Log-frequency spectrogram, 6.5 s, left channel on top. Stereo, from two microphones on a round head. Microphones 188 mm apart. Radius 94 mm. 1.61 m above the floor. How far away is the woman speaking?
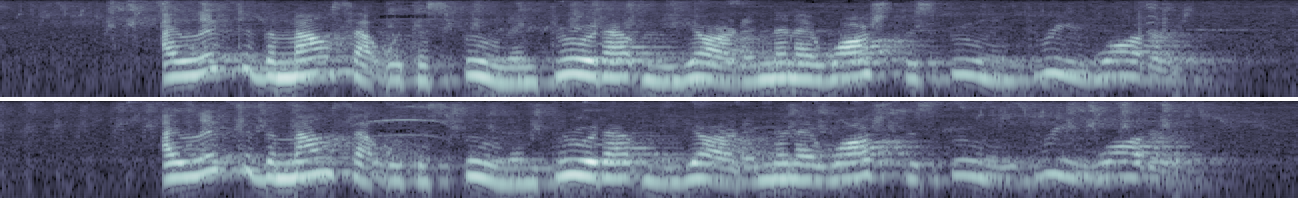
About 1.9 m.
